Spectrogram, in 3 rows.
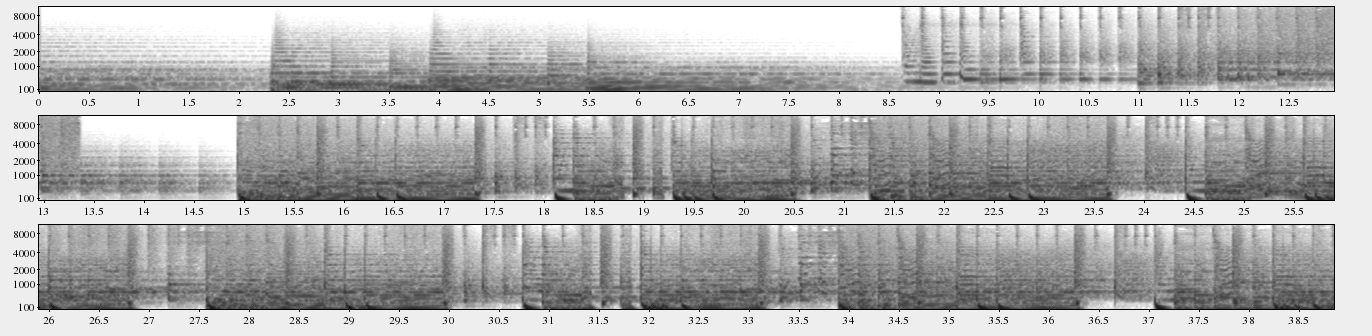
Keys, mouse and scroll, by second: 0.2-0.5 drag, 4.3 click, 5.2 z, 5.9-7.2 middle drag, 7.2 drag, 9.2-10.4 drag, 10.6 click, 11.5-13.0 middle drag, 13.0 a, 13.5 middle click, 14.2 click, 15.5 middle click, 16.3 Tab, 16.5-17.8 right drag, 17.8 Tab, 19.1 KP_1, 19.8-20.2 scroll up 3, 20.4 click, 21.0 click, 23.7-25.0 shift+middle drag, 25.0 alt+shift+click, 26.4 shift+click, 26.9 shift+click, 27.7 click, 29.1-29.6 scroll down 1, 29.6-32.2 middle drag, 32.2 click, 32.6 alt+shift+click, 33.7 shift+click, 34.9 KP_1, 36.5 e, 37.5 click.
